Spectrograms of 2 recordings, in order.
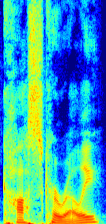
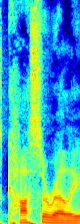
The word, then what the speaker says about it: Coscarelli: thing i learned for sure is that it's pronounced coscarelli okay i wasn't sure if it was casa le or costco le so i was glad he clued us in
